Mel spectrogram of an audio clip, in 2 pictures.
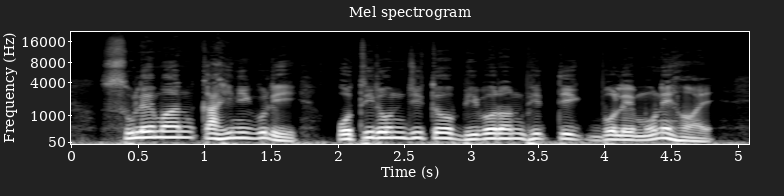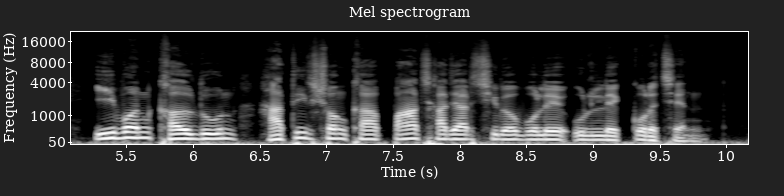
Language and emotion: Bengali, neutral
